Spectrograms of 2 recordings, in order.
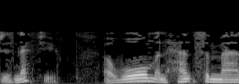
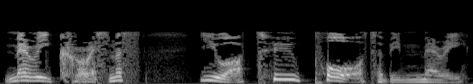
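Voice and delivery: scornful Scrooge. Acted. Scrooge mocking his poor nephew, scornful. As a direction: draw out the greeting with contempt. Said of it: "said Scrooge".

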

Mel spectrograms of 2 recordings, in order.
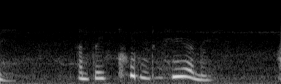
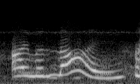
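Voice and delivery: joyful; 6 semitones higher, slower than usual. A narrator's reading. Joy at being found.

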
